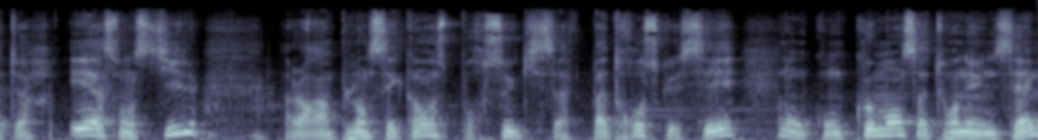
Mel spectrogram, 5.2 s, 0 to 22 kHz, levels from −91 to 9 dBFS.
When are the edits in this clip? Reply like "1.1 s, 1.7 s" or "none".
1.3 s, 3.9 s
